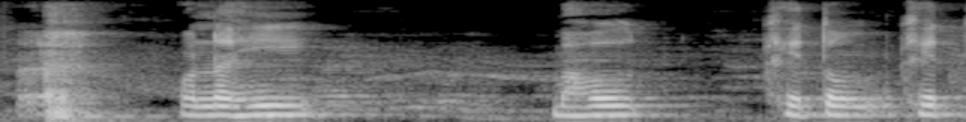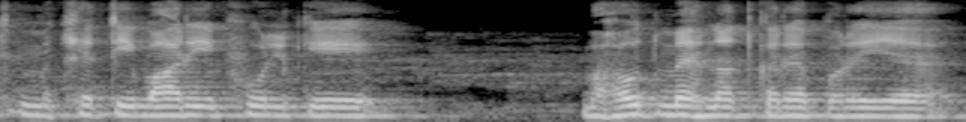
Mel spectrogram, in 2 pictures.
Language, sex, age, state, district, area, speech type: Maithili, male, 45-60, Bihar, Saharsa, rural, spontaneous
